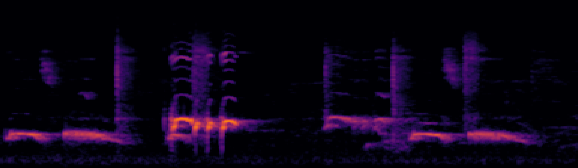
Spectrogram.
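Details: Local Javanese zebra dove with a loud, big voice and long breath, used as a lure and to coax stressed or silent doves back into song. Drawn-out low coos alternate with a quick stuttering burst of clipped notes.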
